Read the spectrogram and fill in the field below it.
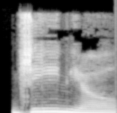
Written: genialness

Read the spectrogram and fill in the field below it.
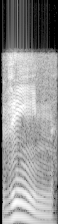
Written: Wien

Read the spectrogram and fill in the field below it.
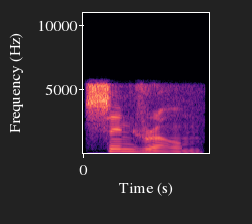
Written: syndrome

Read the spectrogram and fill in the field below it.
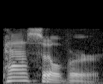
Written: Passover

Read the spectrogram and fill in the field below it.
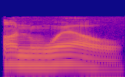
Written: unwell

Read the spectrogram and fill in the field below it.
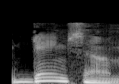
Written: gamesomeness

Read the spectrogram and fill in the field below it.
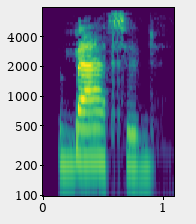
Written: batted

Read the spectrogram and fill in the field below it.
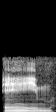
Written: aim

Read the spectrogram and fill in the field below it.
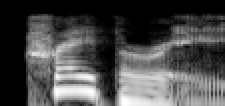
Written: creperie

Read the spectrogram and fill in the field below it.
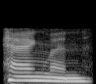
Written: hangman

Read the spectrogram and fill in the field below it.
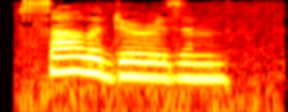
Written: solidarism

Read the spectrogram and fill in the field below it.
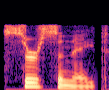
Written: circinate

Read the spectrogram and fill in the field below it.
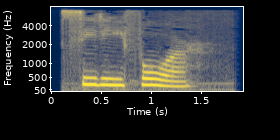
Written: CDF

